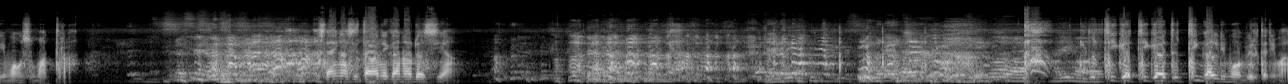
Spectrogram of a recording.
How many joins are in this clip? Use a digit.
1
